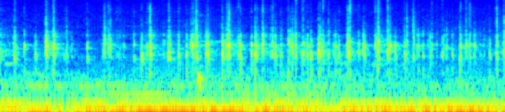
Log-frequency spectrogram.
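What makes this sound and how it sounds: Long painted nails and fingertips scratch and dig through loose tiny colored polystyrene foam beads in a round tin. A rapid, dense rustling-scratch of many quick clicky ticks plays over a steady low hum.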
